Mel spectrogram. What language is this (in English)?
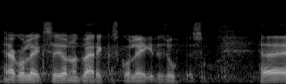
Estonian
